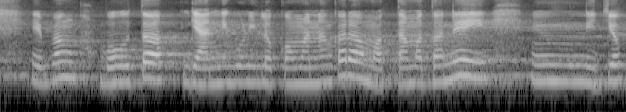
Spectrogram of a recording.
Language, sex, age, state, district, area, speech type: Odia, female, 18-30, Odisha, Dhenkanal, rural, spontaneous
